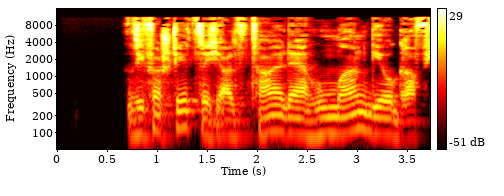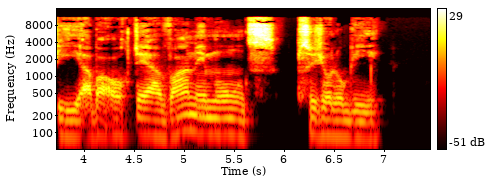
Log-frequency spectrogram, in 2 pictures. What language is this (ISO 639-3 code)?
deu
